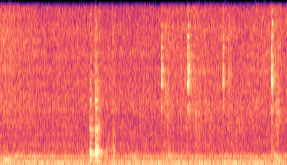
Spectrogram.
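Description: In a pan for aloo posto, a steady low sizzle runs beneath fried potatoes being stirred in, with several distinct scraping clinks of the spatula spaced through the clip.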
